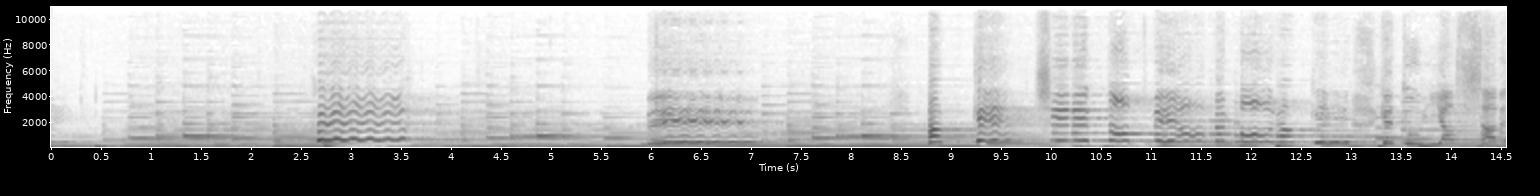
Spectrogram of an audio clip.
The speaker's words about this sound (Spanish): Efectivamente, bueno, es una habanera y las habaneras se pueden parecer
